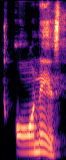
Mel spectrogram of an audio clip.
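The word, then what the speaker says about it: honest: ऑनेस्ट यानी ओ क्या है? एक वोवेल है। तो यहां पर जो एच है ना वो आपका साइलेंट है। एच क्या है? यहां पे साइलेंट है।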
